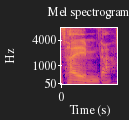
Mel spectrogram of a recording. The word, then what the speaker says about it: 사혜: 원래 한국 이름은 박세환이고요. 근데 스페인에서 이제 제 스펠링을 세자를 AE로 적었거든요. SA. 예. 그게 스페인에서는 사혜로 불리다 보니까 오랜 시간 그렇게 불려서 지금 그게 좀 익숙해져서. 익숙해져서.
